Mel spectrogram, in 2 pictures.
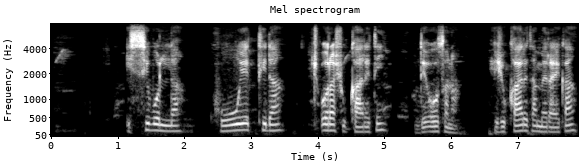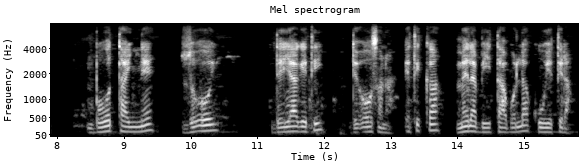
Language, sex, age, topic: Gamo, male, 25-35, agriculture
